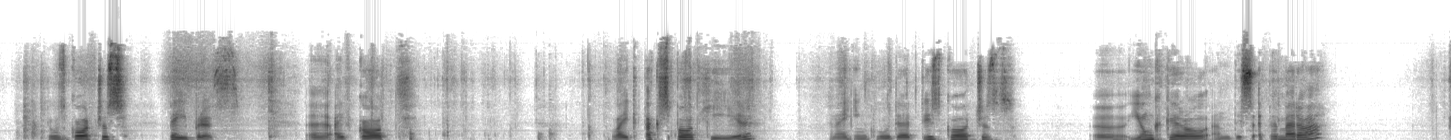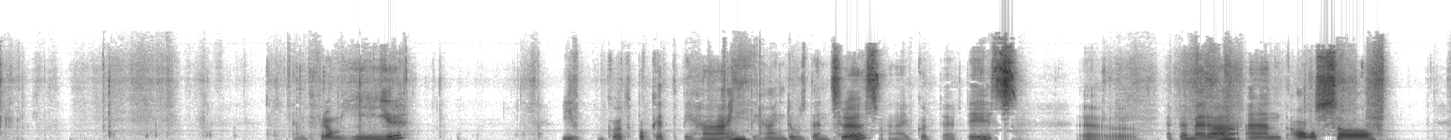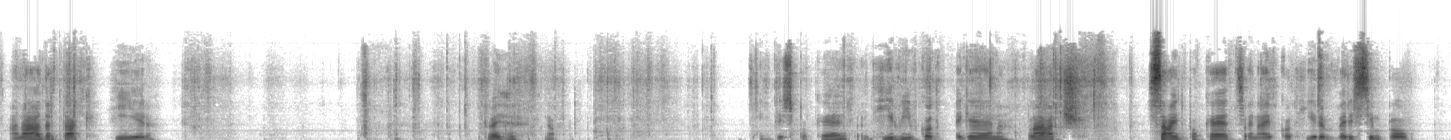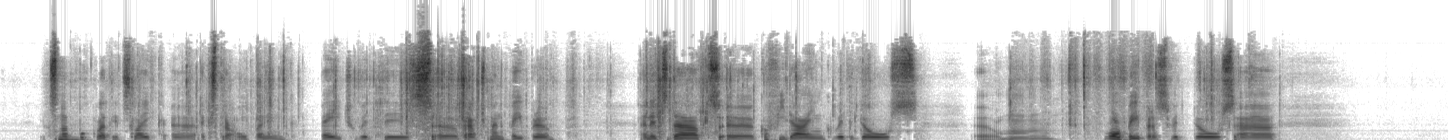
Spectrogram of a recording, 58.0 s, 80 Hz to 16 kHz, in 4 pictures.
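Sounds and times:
person speaking: 0.4s - 4.2s, 6.0s - 7.7s, 8.3s - 10.2s, 17.4s - 18.7s, 20.2s - 28.4s, 29.1s - 30.6s, 33.8s - 34.7s, 36.5s - 43.2s, 44.0s - 49.3s, 50.0s - 56.4s
paper rustling: 1.7s - 9.3s, 14.2s - 19.0s, 30.8s - 40.4s, 44.1s - 52.3s, 53.6s - 56.4s.

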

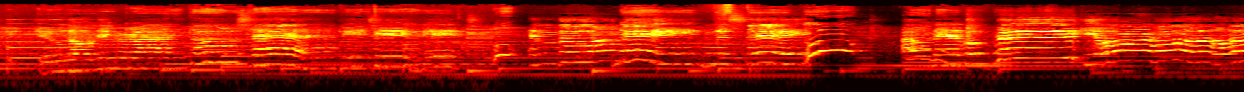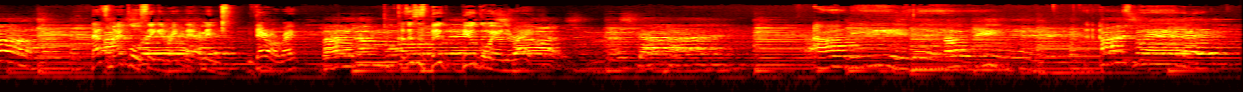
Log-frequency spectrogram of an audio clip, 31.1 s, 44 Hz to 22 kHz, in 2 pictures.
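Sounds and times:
acoustic guitar: 0.0s - 31.0s
men singing in harmony: 0.2s - 18.8s, 19.4s - 31.0s.

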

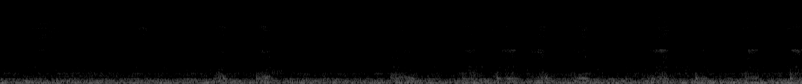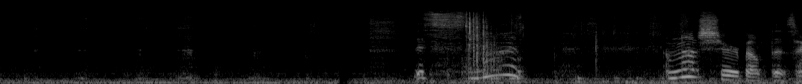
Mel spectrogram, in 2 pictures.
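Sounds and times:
pencil scratching on paper: 0.0s - 12.0s, 13.8s - 15.1s
air conditioner hum: 0.0s - 16.0s.

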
